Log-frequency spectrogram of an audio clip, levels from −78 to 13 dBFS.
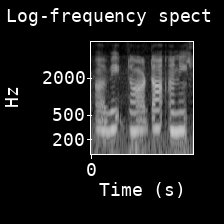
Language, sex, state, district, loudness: Telugu, female, Andhra Pradesh, Sri Satya Sai, -15 LUFS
